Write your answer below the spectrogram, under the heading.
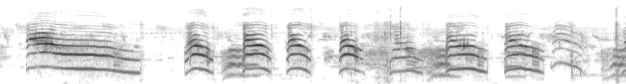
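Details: Domestic cat meows: one long falling meow followed by a run of shorter arched meows, some overlapping, with brief quiet gaps in between.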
